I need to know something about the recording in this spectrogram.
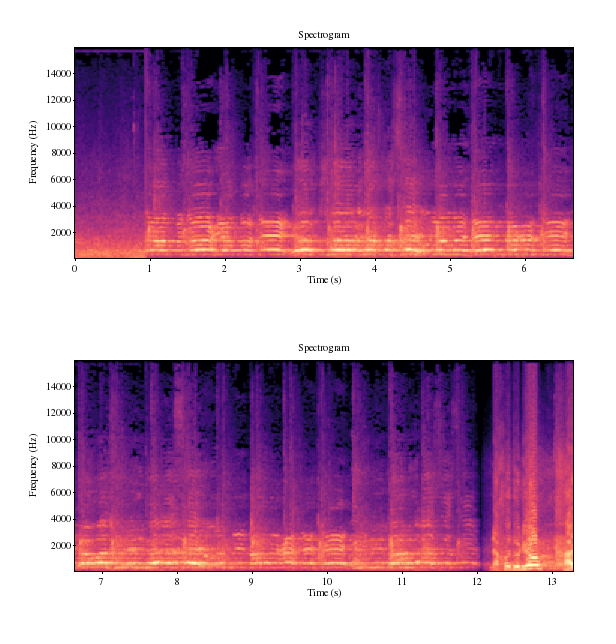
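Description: A group of people claps in rhythm.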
